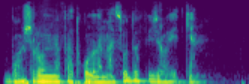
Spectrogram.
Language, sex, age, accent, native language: Uzbek, male, 25-34, Toshkent shahri, Uzbek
